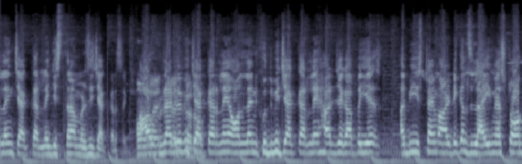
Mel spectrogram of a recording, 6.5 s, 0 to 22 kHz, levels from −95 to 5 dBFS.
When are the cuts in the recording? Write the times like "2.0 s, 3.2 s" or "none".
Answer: 1.7 s

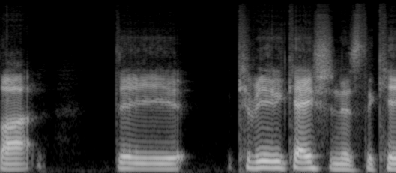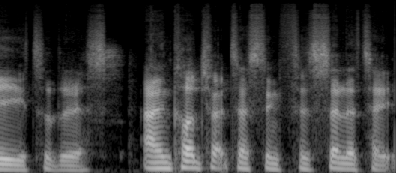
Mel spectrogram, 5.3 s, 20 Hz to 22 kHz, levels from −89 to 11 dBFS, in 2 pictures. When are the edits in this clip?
3.4 s

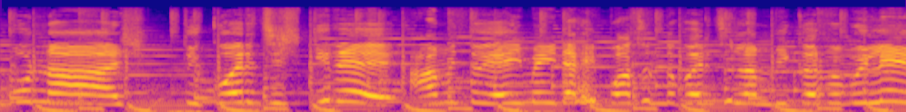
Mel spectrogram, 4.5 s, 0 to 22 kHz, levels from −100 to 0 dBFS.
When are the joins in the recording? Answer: none

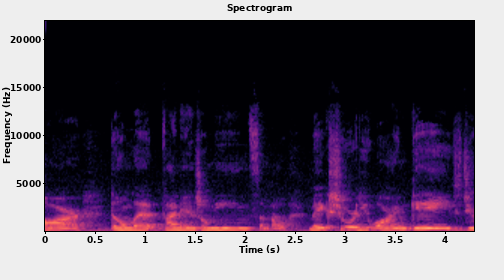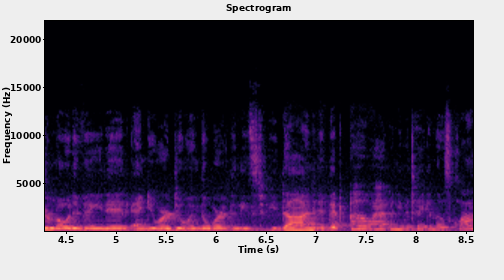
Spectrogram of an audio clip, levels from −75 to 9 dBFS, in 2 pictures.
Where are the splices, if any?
2.3 s, 7.2 s

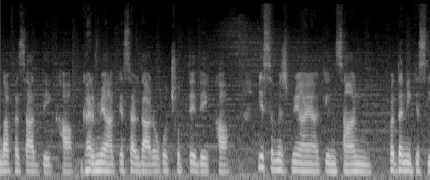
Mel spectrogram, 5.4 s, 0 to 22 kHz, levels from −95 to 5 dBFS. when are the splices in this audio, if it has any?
1.0 s

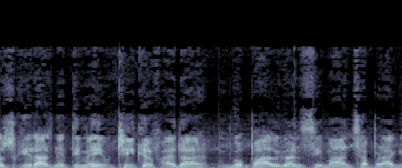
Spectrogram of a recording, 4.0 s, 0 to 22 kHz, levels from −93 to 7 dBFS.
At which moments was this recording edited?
2.2 s

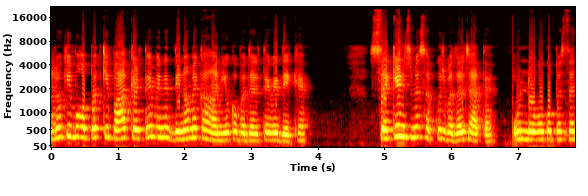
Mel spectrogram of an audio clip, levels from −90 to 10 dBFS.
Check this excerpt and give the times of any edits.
6.9 s

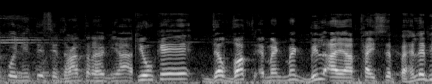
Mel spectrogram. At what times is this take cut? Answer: 1.3 s

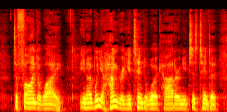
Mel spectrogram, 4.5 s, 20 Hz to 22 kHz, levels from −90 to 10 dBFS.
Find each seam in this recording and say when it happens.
1.6 s

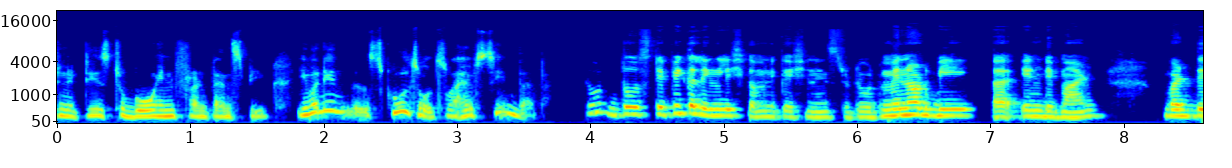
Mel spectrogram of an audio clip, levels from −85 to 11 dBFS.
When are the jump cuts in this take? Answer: 4.0 s

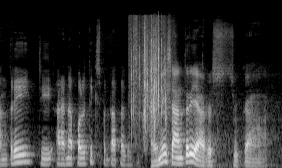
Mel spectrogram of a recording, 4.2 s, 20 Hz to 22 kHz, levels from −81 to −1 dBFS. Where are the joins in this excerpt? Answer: 2.2 s

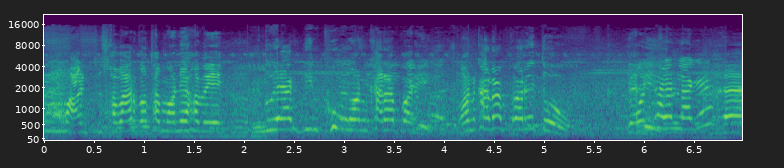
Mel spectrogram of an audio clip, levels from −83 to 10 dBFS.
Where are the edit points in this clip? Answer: 2.0 s, 4.1 s

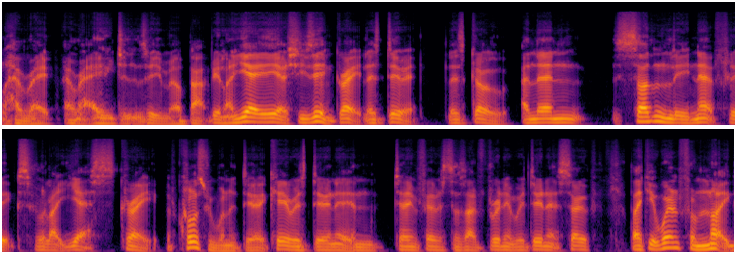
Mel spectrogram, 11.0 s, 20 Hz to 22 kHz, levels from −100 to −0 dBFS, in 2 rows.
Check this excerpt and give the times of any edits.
1.5 s, 8.1 s

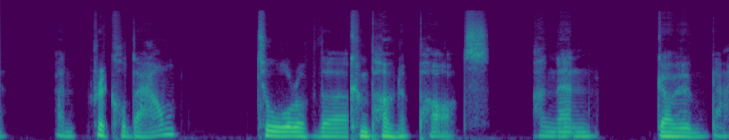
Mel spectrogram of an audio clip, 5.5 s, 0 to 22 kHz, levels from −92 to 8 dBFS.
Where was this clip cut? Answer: 2.7 s, 4.0 s

